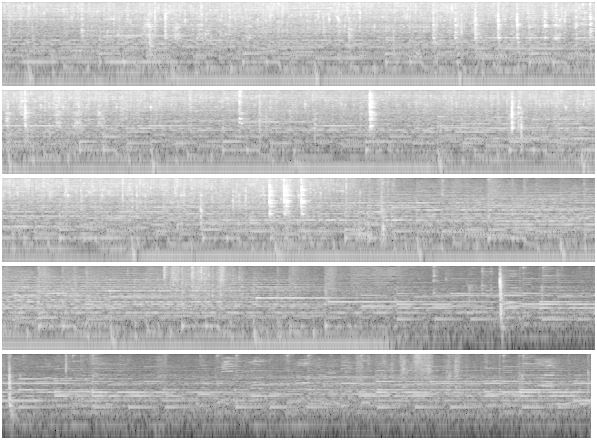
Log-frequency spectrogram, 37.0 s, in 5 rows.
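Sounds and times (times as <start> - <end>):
food sizzling: 0.0 - 28.7
metal spatula scraping glass dish: 1.0 - 9.3, 17.2 - 18.9.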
